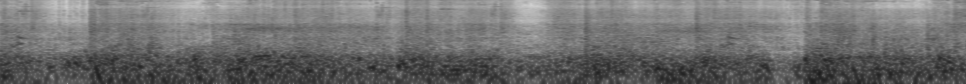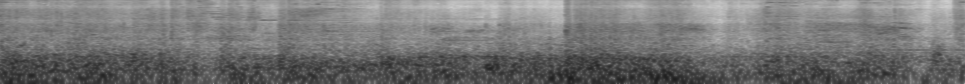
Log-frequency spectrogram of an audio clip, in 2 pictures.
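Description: Fantasy battle sound effects whoosh and crackle as spells are cast.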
